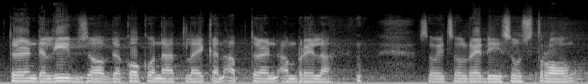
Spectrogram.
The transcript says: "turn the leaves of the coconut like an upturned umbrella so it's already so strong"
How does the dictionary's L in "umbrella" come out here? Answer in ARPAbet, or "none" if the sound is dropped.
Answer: L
